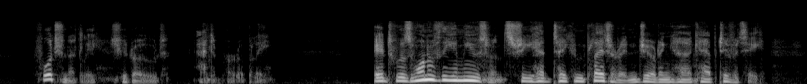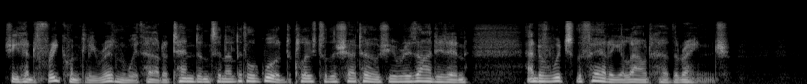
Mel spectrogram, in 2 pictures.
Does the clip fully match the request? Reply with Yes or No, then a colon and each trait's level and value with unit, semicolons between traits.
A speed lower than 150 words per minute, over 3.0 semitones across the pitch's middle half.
No: average, 165 wpm; wide, 5.4 semitones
